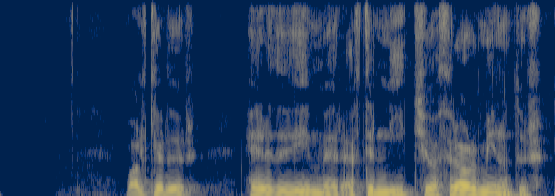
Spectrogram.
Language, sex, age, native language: Icelandic, male, 30-39, Icelandic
